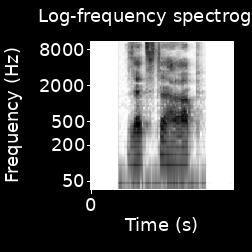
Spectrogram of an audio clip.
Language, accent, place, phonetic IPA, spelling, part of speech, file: German, Germany, Berlin, [ˌzɛt͡stə hɛˈʁap], setzte herab, verb, De-setzte herab.ogg
- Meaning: inflection of herabsetzen: 1. first/third-person singular preterite 2. first/third-person singular subjunctive II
